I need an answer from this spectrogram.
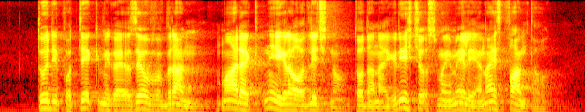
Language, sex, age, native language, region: Slovenian, male, 30-49, Slovenian, Savinja region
